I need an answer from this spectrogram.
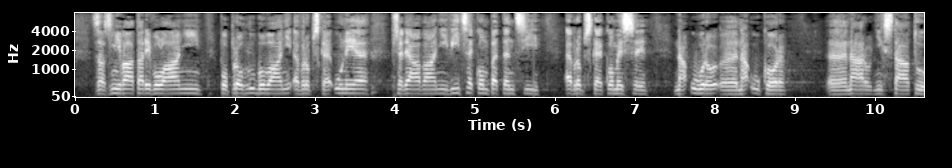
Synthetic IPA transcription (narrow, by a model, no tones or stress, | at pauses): zazɲiːvaːt̪adɪvo̞laːɲiːpo̞pɾo̞ɦlubo̞vaːɲiːʔɛvɾo̞pskɛːʔunɪjɛpr̥ɛdaːvaːɲiːviːt͡sɛko̞mpɛt̪ɛnt͡siː | ʔɛvɾo̞pskɛːko̞mɪsɪ | naʔnaʔuːko̞ɾ | naːɾo̞dɲiːxst̪aːt̪uː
